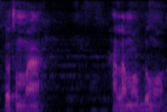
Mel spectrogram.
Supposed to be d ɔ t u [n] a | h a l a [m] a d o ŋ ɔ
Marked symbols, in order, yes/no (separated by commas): no, yes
